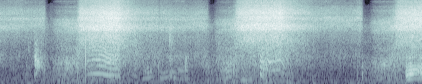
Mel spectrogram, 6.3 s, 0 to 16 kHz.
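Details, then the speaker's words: Man with Duchenne muscular dystrophy and a tracheostomy during daily trach care, with air leaking around the unsealed stoma: loud rushing hiss in bursts about 25 times a minute, with weak voiced speech between. "So when the air seeps out, you're not getting all your air. Not able to talk clearly. You'll see in a second. You hear the air leaking out. And it's harder for me to talk a little bit."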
